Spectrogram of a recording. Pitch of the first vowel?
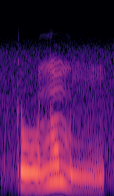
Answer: low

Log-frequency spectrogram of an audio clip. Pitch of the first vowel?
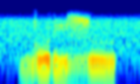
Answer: high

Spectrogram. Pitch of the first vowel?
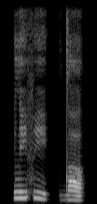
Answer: high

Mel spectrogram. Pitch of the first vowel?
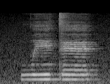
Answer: high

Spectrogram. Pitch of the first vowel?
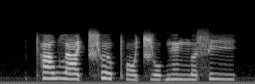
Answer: high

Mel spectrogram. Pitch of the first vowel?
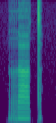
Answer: high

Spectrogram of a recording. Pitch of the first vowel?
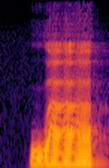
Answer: low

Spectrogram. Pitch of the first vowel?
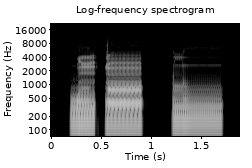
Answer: high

